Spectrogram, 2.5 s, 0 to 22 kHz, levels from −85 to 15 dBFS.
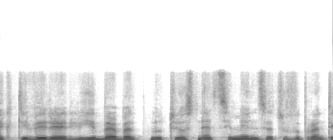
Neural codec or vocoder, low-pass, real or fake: codec, 16 kHz in and 24 kHz out, 0.8 kbps, FocalCodec, streaming, 65536 codes; 10.8 kHz; fake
